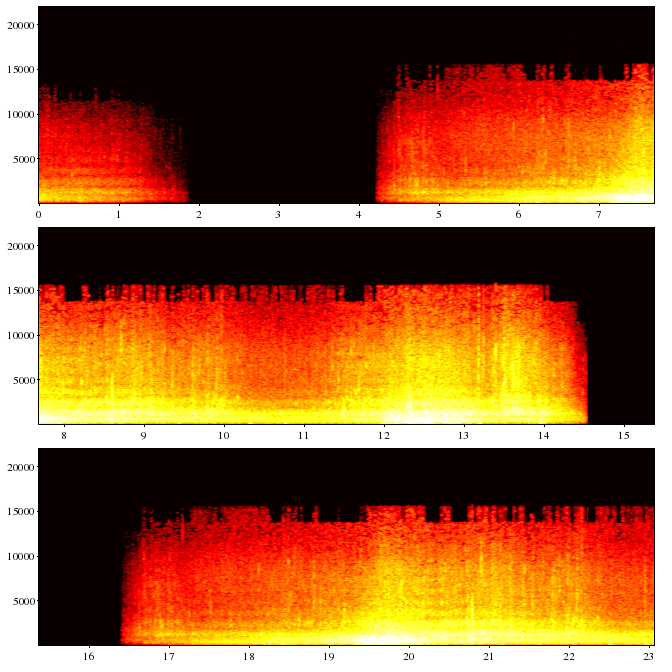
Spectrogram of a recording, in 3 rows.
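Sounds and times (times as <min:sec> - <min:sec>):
sea waves breaking: 0:00.0 - 0:01.2, 0:04.2 - 0:14.5, 0:16.4 - 0:23.0.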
